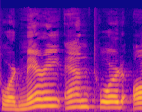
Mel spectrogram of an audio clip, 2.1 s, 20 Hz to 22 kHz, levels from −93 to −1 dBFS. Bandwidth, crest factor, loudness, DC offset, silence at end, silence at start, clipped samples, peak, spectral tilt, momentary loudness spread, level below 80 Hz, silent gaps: 16 kHz; 14 dB; -21 LUFS; under 0.1%; 0 s; 0 s; under 0.1%; -6 dBFS; -6 dB/octave; 5 LU; -68 dBFS; none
